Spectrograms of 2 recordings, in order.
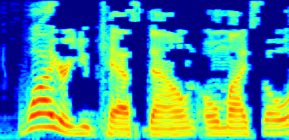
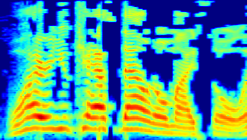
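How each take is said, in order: First: Slow reading. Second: Loud, high self-exhortation, pushing the words out; talking to himself. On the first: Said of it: "He's talking to himself". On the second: Preacher speaking to his own soul, raised and loud. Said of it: "I have biblical scripture here for talking to myself". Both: Acted.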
